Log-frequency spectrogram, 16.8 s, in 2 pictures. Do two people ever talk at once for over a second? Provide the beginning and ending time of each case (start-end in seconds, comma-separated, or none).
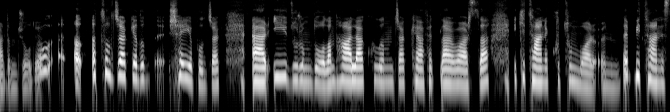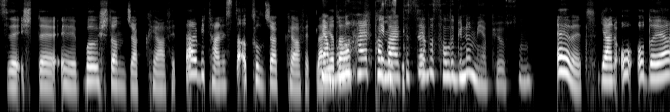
12.4-13.7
